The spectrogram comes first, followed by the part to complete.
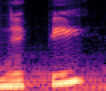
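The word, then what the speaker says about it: nipiy: In our language, in Cree, it's pronounced nipi.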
